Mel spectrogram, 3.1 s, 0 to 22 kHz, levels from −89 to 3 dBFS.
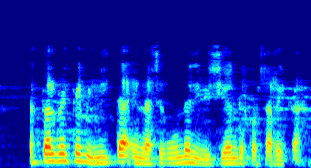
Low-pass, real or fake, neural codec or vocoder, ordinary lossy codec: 7.2 kHz; real; none; AAC, 64 kbps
